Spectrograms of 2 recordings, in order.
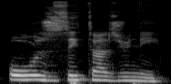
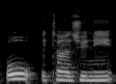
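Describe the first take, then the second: First: A Z sound links aux to États. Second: No Z sound comes between aux and États. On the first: The speaker calls it right. "you have to pronounce the X like a Z" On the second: The speaker calls it wrong. "it's more difficult to say"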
